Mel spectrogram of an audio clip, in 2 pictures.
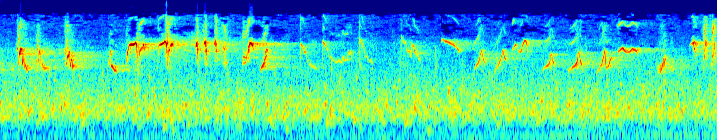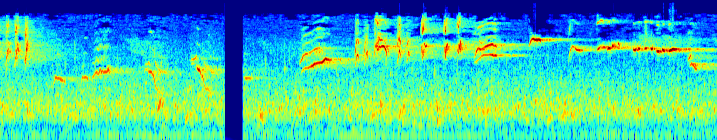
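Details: Caged-bird training recording of White-eye song in the wild 'ngalas' style with full fill-ins: dense, fast high twittering and sharp chips, a brief silent break partway, then the chatter resumes.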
